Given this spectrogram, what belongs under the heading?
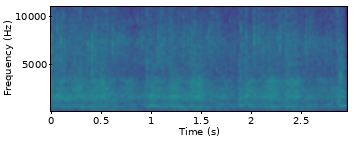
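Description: An esports arena crowd at a Rainbow Six Siege major claps and cheers, a dense, steady wash of applause that fills the room with no break.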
